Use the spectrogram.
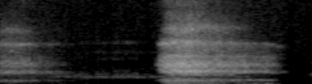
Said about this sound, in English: Now, if you take a deep breath in through your mouth, let's take a breath in through our mouth.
